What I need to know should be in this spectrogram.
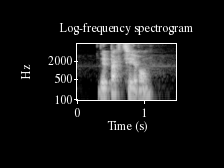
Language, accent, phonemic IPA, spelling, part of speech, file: French, Canada, /de.paʁ.ti.ʁɔ̃/, départiront, verb, LL-Q150 (fra)-départiront.wav
- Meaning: third-person plural simple future of départir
